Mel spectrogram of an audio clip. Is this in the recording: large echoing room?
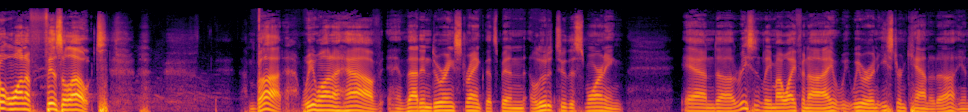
yes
